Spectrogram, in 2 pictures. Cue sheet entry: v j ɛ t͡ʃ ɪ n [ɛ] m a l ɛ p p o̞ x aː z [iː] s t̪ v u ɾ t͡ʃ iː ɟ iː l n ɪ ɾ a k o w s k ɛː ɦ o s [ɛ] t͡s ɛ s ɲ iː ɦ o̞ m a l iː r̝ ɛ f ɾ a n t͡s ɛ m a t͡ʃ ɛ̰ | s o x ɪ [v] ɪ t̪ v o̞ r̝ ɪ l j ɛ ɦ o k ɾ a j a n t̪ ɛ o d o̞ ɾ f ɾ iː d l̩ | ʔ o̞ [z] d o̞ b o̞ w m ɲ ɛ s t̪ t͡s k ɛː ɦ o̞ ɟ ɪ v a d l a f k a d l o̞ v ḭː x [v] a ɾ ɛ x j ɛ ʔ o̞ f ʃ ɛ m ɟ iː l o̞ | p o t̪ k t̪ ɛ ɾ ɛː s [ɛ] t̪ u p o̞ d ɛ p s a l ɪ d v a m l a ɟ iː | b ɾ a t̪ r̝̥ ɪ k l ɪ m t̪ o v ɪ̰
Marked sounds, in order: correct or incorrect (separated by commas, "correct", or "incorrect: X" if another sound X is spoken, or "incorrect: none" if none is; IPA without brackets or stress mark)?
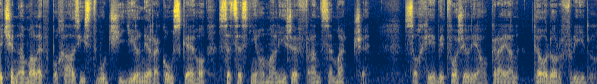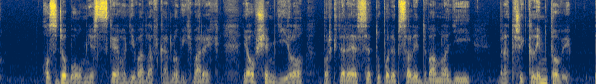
incorrect: a, correct, correct, correct, correct, correct, correct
